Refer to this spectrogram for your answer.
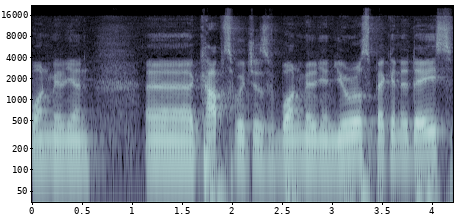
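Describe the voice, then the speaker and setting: The speaker has a German accent and a monotone, flat intonation. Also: man. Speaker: co-founder of water charity. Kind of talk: panel discussion. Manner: hesitant, many fillers.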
